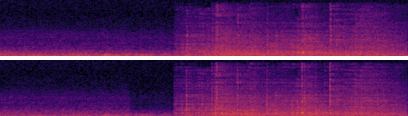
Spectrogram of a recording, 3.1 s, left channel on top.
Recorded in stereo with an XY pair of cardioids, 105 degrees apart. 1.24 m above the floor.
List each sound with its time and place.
1.3 s crumpling: 55° right, 5.5 m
